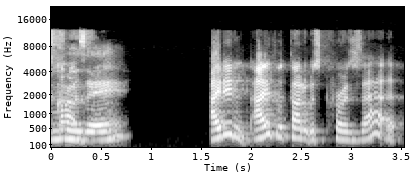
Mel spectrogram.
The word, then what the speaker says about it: Crozet: We've got another one launching in Crozet, Virginia. I have been mispronouncing that, by the way, for like So it's months. Crozet.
